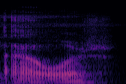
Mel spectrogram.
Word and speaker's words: hour: eel etc and plus nouns starting with silent h examples an hour and honest i mean an honest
